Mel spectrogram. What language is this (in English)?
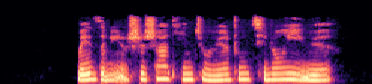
Chinese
